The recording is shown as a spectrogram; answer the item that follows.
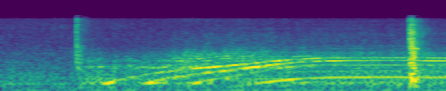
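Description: A switch clicks on about a second in, and the high-voltage power supply of a capacitor cabinet starts up with a whine. The whine rises in pitch and levels off to a steady tone as the supply charges the capacitor bank to four kilovolts.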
